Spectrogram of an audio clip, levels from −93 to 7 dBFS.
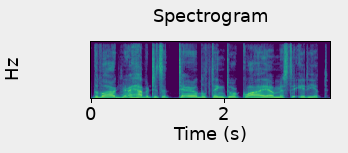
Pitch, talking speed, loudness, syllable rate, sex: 185 Hz, 185 wpm, -18 LUFS, 5.4 syllables/s, male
